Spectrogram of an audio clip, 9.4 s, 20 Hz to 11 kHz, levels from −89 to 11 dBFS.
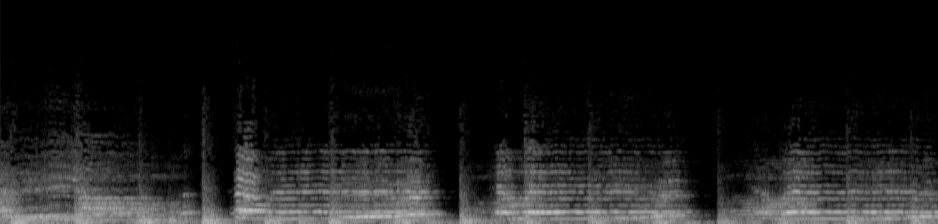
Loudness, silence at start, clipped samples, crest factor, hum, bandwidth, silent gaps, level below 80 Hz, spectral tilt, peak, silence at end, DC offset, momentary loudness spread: -27 LUFS; 0 s; under 0.1%; 14 dB; none; 5 kHz; none; -48 dBFS; -10 dB/octave; -12 dBFS; 0 s; under 0.1%; 10 LU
